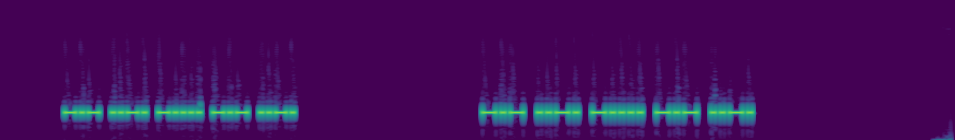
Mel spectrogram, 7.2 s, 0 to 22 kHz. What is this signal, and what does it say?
Morse code, heard as a keyed tone, about 44 wpm, 700 Hz. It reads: KF6KF KF6KF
